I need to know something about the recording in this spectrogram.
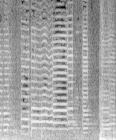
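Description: Medieval wind instrument with finger holes, played as a solo melody line of short notes stepping quickly up and down, with a bright, horn-like tone. The drums largely drop out here.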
